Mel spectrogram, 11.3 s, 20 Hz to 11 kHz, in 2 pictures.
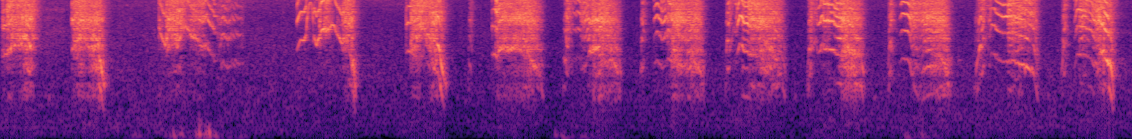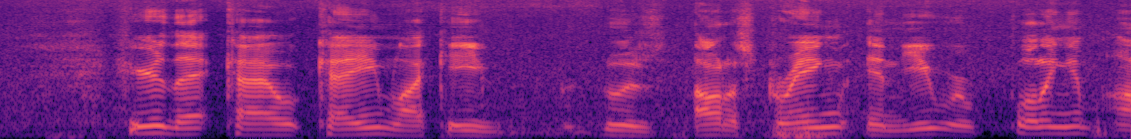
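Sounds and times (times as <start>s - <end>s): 
person squeaking with the mouth imitating a small rodent to lure a coyote: 0.0s - 5.6s
speech: 6.3s - 11.3s.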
